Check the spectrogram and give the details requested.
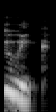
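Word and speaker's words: ueq: I never would have known how to say that just from seeing it spelled.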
